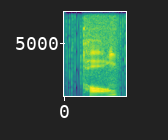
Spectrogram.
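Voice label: "tong", Chinese, third tone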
